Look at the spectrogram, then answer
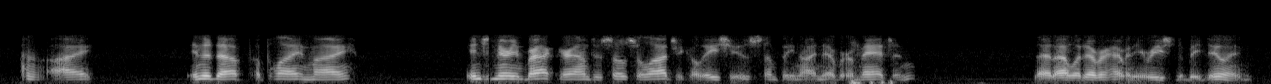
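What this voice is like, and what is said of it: Hoarse, sick-sounding voice. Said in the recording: “excuse my voice. I'm recovering from somewhat of a cold.”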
